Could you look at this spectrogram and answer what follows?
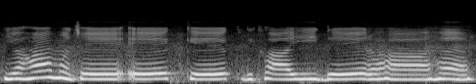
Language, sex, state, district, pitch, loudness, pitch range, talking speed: Hindi, female, Madhya Pradesh, Katni, 245 Hz, -9 LUFS, 235-255 Hz, 100 wpm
